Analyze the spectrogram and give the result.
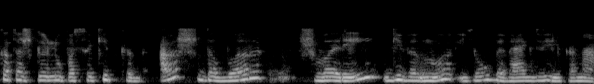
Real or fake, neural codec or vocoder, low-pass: real; none; 5.4 kHz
